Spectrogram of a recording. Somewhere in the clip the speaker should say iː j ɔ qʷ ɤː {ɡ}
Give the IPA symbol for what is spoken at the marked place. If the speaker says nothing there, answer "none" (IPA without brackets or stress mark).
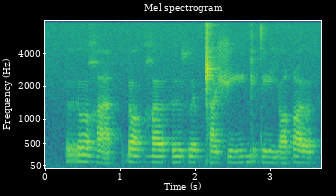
none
